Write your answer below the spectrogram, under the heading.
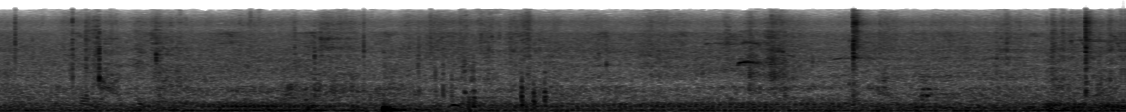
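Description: Young long-tailed macaques clambering in tree branches: scattered light clicks and rustles, and a faint brief squeak past the middle, over a steady low hum.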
